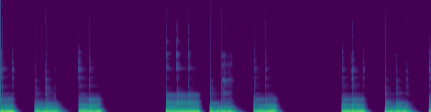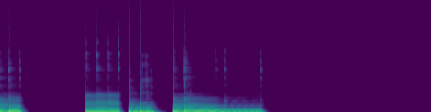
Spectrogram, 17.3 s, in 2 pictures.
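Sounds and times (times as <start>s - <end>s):
bass: 0.0s - 2.1s, 3.3s - 5.6s, 6.8s - 9.2s, 10.3s - 14.0s.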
